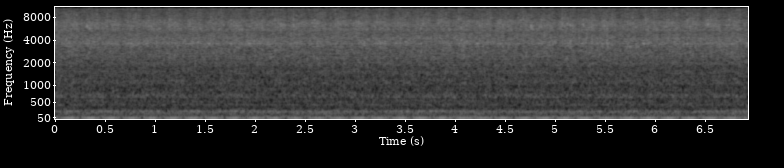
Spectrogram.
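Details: GMC engine with cylinder 6 misfire and P0420 code (spark plug, ignition wire and catalytic converter replaced): idle pulses unevenly with a rhythmic stumble a bit over twice a second in the low rumble; cause suspected, not confirmed.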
